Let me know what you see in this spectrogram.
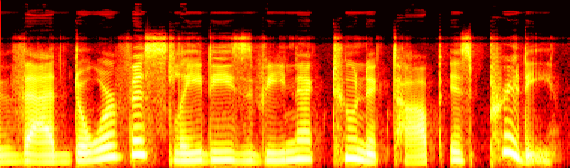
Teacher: that t changes to a d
